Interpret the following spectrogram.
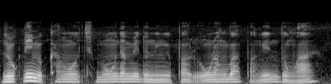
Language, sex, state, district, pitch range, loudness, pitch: Garo, male, Meghalaya, South Garo Hills, 105-125 Hz, -17 LUFS, 120 Hz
